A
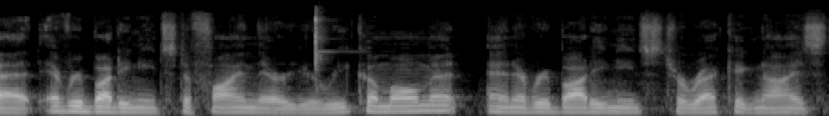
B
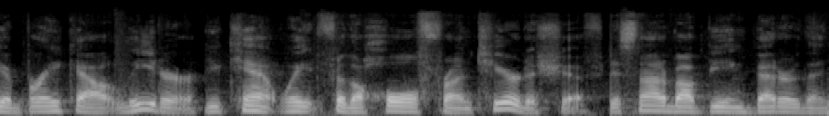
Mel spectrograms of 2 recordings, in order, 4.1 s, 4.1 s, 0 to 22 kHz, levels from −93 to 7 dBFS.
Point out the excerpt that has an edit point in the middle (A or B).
B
